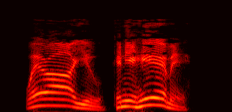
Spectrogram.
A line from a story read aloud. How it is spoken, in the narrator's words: he said loudly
